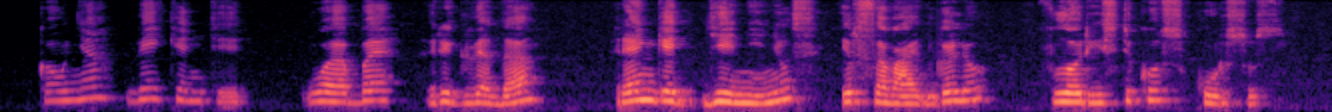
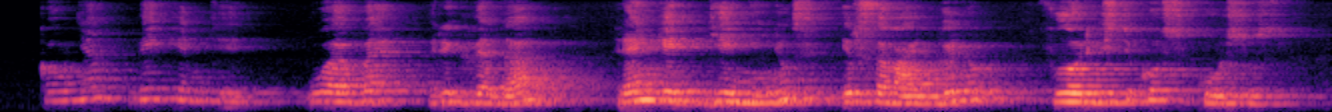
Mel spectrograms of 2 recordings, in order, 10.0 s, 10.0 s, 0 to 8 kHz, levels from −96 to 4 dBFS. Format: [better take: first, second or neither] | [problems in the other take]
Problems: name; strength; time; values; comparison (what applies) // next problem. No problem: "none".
first | room echo; dies away in 0.9 s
